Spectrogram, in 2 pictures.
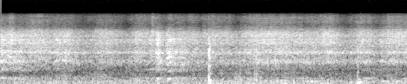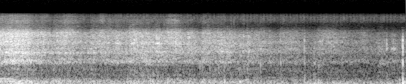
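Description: Freight train cars rolling past, steel wheels on rail with a steady rumble and rattle and one sharp clank about two seconds in. The sound grows a little quieter in the second half as the cars go by.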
